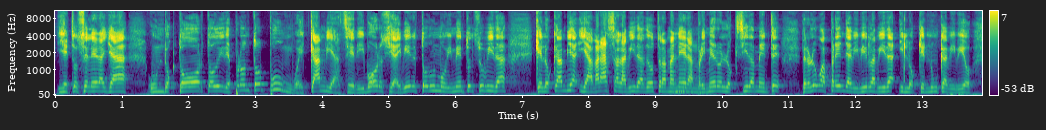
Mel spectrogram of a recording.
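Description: A man speaks at a fairly quick pace in a high pitch with ordinary pitch variation. His loudness stays very even throughout. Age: 40s. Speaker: comedy writer. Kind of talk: casual chat.

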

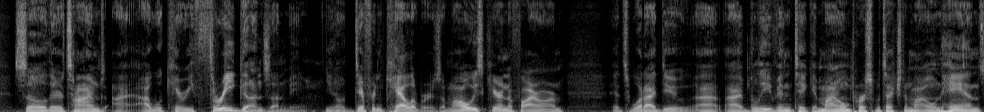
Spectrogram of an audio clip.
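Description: With an American accent, a man talks at a fairly quick pace in a fairly low pitch with lively intonation and an unremarkable speaking voice. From Florida, Fort Lauderdale. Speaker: gun store owner and firearms instructor. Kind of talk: interview.

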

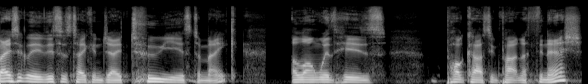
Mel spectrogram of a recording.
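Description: With an Australian accent, a man speaks at a moderate pace in a fairly low voice with ordinary pitch variation, recorded very cleanly against a silent background. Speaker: podcast co-host. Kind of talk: casual chat. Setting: studio.

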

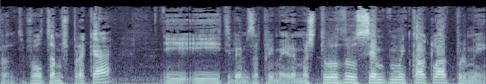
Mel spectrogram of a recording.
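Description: A man speaks with a fairly low pitch and ordinary pitch variation. His pace is moderate. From Portugal, Matosinhos near Porto. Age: 30s. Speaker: refinery worker. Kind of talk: interview. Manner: halting.

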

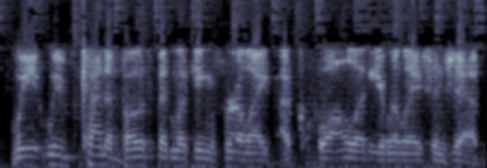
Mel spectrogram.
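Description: Music plays in the background as a man speaks at a fairly quick pace. His pitch is fairly low. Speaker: radio call-in show caller. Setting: phone. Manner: casual, uses "like" as frequent filler.

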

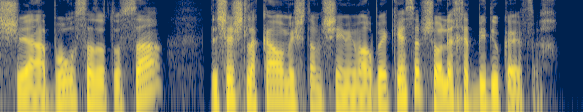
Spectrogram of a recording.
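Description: A man speaks at a medium pitch with ordinary pitch variation. The recording is very clean with a silent background, and the sound is dry and close with no echo. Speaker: podcast co-host. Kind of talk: casual chat. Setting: studio. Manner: fast.

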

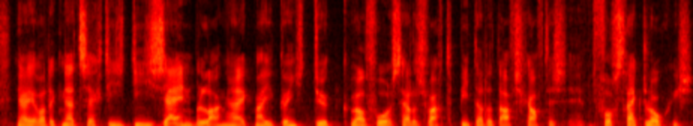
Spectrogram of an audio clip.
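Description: This man has a fairly low pitch and ordinary pitch variation. He talks at a moderate pace with hardly any pauses. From Brabant, southern Netherlands. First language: Brabant dialect (speaking Dutch). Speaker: language expert. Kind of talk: casual chat.

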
